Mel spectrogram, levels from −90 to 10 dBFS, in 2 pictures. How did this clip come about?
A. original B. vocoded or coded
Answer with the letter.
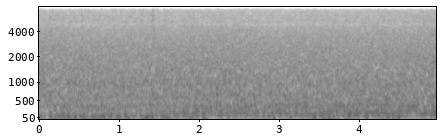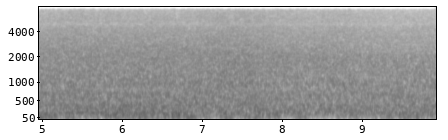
A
